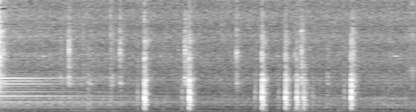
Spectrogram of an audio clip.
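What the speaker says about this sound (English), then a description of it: "I have the cuckoo clock here. It wakes me up every hour" A cuckoo clock ticks quietly indoors, with irregular small clicks and taps spaced unevenly over a faint steady hum.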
